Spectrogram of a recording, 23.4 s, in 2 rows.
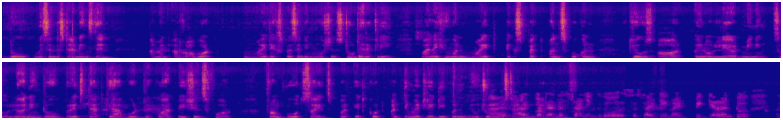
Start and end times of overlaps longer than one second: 19.0-20.3

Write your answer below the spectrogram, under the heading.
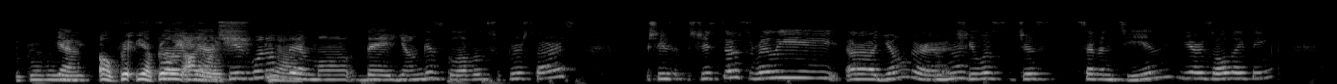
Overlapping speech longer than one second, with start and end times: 1.6-3.0

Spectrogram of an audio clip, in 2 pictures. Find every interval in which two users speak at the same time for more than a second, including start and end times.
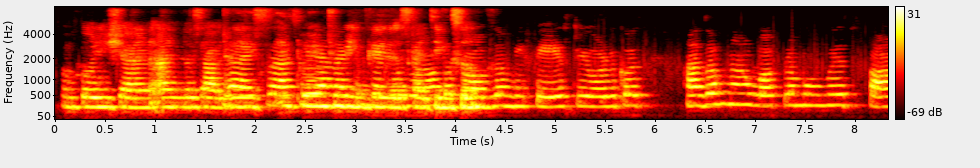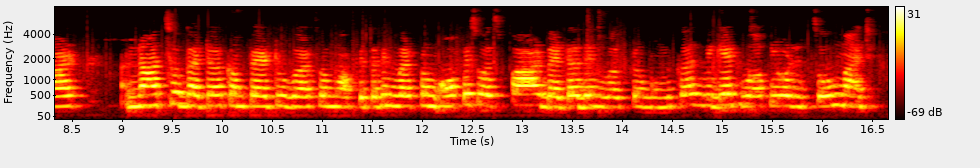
1.7-4.2

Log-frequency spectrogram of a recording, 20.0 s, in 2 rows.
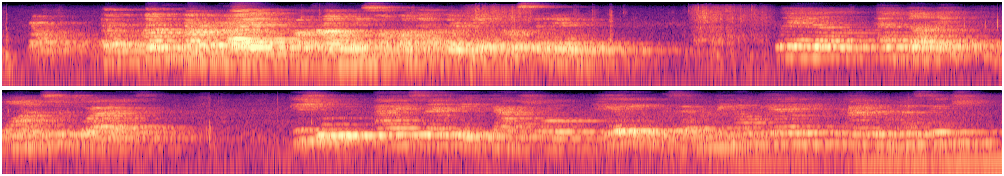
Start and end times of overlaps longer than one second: none

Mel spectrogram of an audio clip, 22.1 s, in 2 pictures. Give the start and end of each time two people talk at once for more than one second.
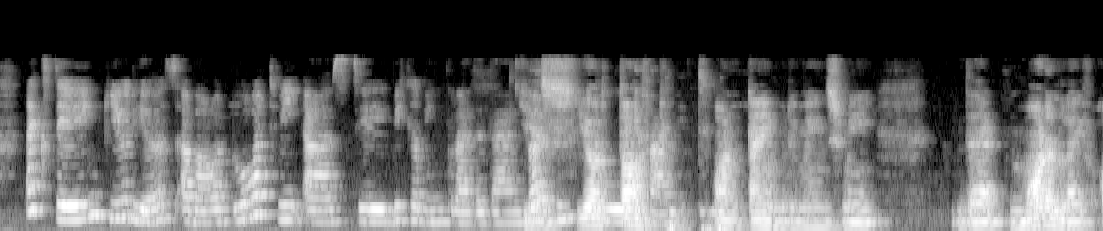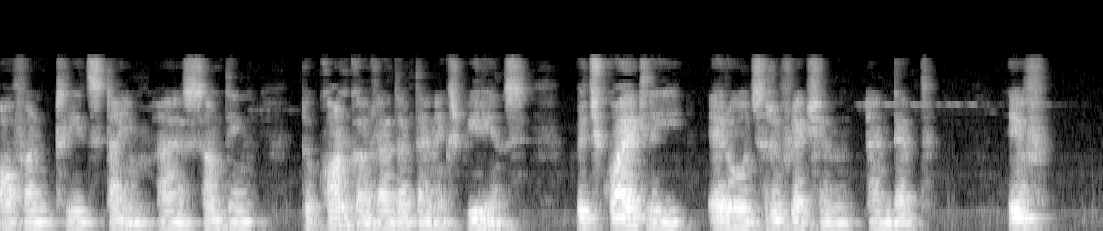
5.3-6.5

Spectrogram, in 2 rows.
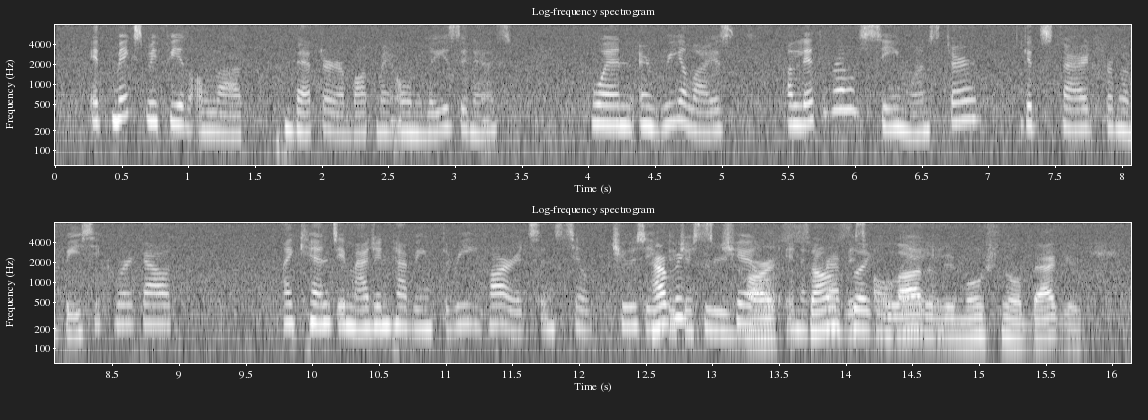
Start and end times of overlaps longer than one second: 12.5-14.8

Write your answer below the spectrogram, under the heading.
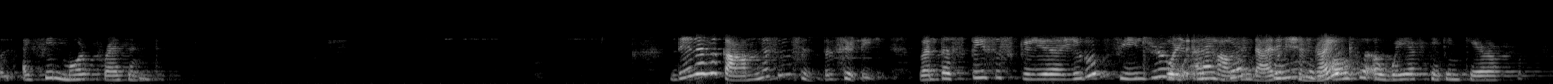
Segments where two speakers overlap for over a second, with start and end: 11.4-13.5

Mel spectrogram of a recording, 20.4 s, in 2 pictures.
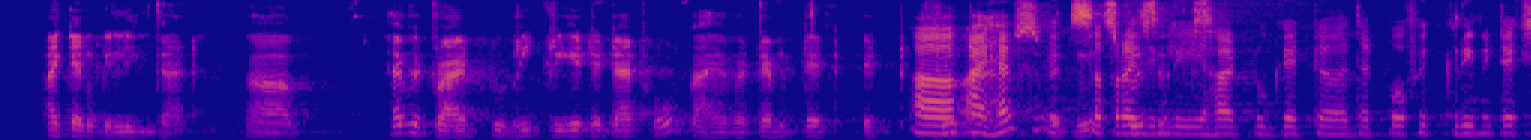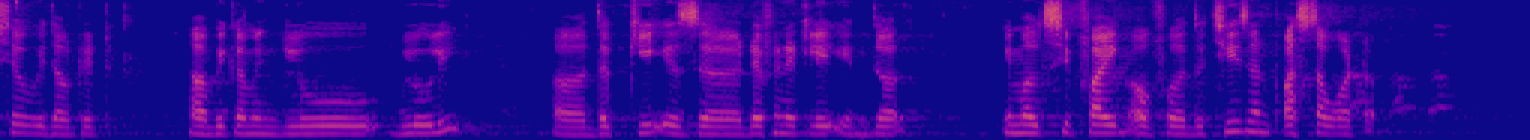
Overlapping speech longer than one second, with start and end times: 6.2-8.1

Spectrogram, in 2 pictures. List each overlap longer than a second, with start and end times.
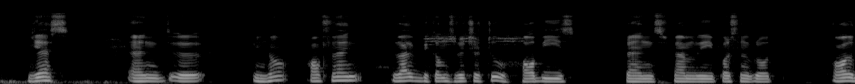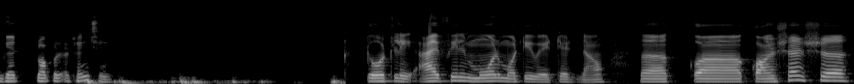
none

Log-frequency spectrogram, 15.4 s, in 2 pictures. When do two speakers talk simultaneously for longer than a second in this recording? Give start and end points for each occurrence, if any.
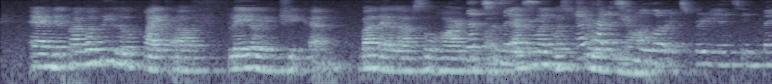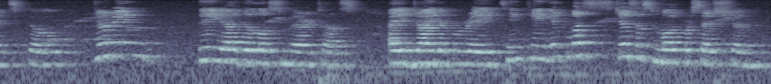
4.6-6.6

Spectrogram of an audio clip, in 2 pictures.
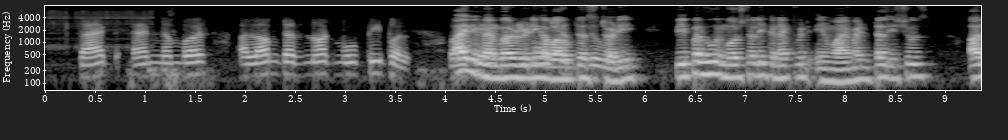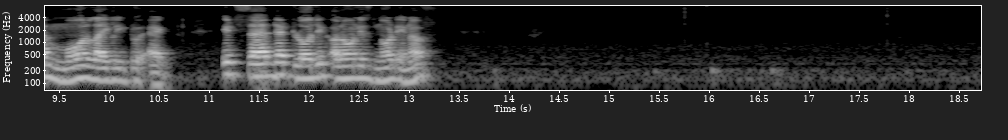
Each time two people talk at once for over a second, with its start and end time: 4.1-5.7

